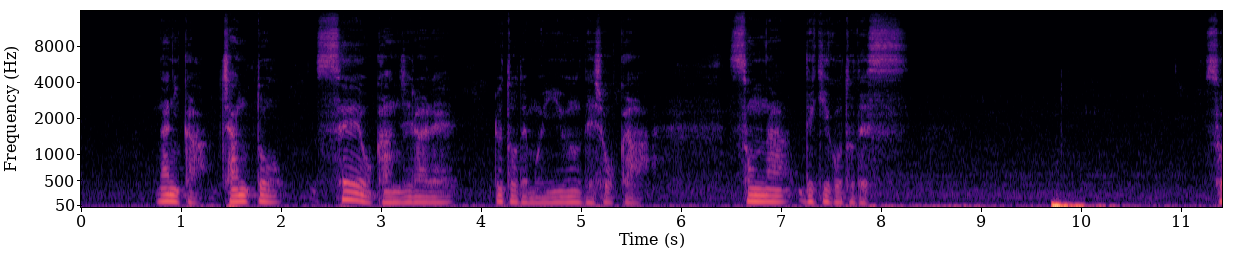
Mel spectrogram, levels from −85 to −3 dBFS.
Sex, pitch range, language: male, 95-115 Hz, Japanese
